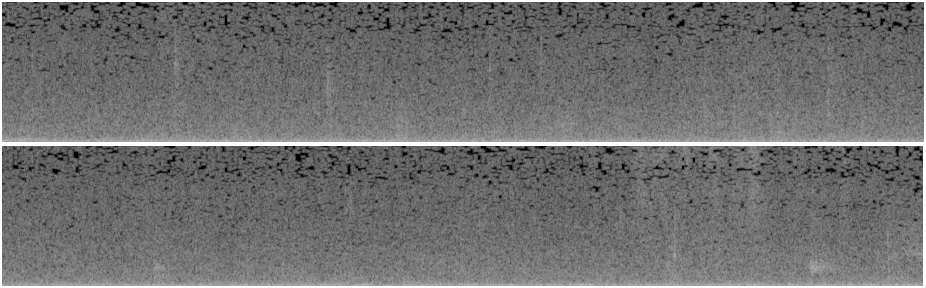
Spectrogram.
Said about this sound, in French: La pluie est entendue.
